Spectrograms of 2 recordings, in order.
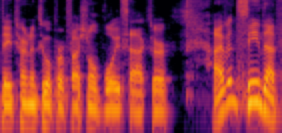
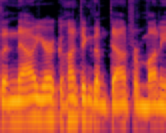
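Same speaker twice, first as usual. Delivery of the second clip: ordinary delivery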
